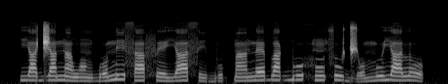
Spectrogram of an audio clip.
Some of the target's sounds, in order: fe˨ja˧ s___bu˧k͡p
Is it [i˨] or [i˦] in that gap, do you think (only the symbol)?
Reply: i˨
